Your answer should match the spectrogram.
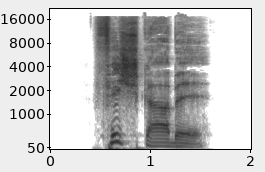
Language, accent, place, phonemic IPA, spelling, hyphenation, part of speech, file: German, Germany, Berlin, /ˈfɪʃɡaːbəl/, Fischgabel, Fisch‧ga‧bel, noun, De-Fischgabel.ogg
- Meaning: 1. fish fork 2. leister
